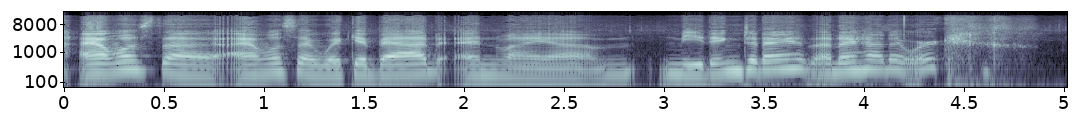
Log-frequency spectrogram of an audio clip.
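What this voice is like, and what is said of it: Heavy New Hampshire accent. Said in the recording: “my little New Hampshire accent is heavy”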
